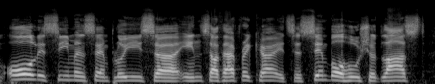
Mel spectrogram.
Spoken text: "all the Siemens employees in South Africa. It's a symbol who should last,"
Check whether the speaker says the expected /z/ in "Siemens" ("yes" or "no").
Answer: no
